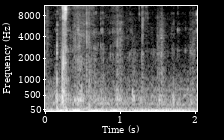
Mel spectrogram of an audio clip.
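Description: A crisp, crunchy bite into a cheesy jalapeno popper snaps close up near the start, followed by softer chewing and faint scraping noises.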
